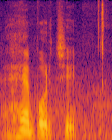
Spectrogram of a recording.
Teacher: Além de mudar a sílaba tônica, a gente acrescenta esse i no final, para ficar bem abrasileirado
